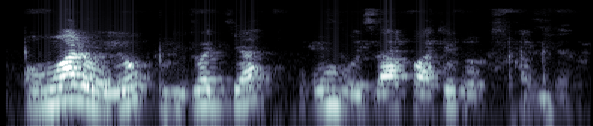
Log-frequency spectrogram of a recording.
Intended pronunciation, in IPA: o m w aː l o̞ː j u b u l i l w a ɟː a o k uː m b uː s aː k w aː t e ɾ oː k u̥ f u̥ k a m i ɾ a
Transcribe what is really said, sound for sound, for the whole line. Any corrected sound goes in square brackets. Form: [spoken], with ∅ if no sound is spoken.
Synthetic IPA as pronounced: o m w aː l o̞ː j [o] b u l i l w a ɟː a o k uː m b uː [z] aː k w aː t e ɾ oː k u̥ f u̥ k a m i ɾ a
